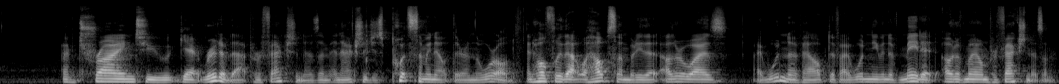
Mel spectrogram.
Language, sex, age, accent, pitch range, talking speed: English, male, 30-49, American, 110-130 Hz, 240 wpm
